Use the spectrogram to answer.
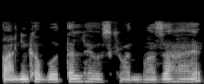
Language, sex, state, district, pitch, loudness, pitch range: Hindi, male, Bihar, Muzaffarpur, 125 Hz, -20 LUFS, 115-125 Hz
